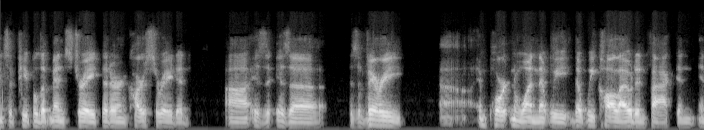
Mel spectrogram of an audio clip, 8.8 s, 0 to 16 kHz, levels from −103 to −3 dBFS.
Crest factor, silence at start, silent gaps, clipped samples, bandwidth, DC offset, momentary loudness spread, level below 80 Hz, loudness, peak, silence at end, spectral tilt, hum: 18 dB; 0 s; none; under 0.1%; 7.6 kHz; under 0.1%; 17 LU; -54 dBFS; -21 LUFS; -4 dBFS; 0 s; -6.5 dB/octave; none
